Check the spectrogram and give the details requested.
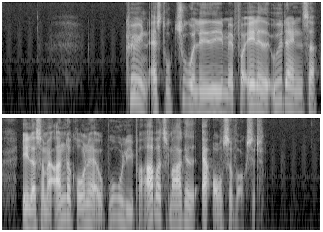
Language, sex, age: Danish, male, 27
